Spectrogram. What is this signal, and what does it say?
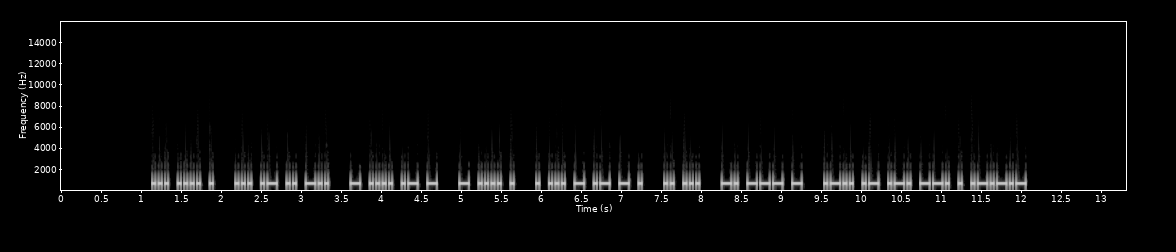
Morse code, heard as a keyed tone, about 30 wpm, 700 Hz. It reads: SHE SAID THAT THE ESTATE IS NOT LARGE.
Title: Sentences from Top 1200 Words 30wpm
